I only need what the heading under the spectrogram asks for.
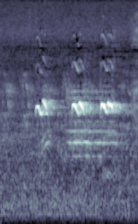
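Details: Song Thrush singing at the leaf yard on a cold, dull, dark morning: three short, bright, high phrases in quick succession, about half a second apart, over a soft low background rumble.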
